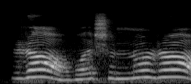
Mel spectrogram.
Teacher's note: র উচ্চারণ করতে গেলে জিহ্বা কিন্তু কেঁপে ওঠে, তাই একে কম্পিত ধ্বনি বলা হয়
